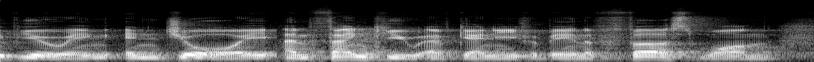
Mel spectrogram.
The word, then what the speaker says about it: Evgeniy: And Evgeny, have I said it right?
